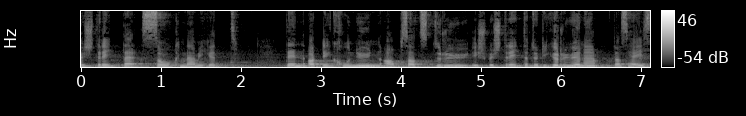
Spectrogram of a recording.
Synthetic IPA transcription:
ɛʃtɾɪt̪ːəsoːknæmɪɡət | d̥ɛnɑɹtɪkʰl̩nyːnɑpsɑt͡sd̥ryːɪʃb̥ɛʃtrɪtːədʊd̥iɡryːənəd̥ɑshɛɪs

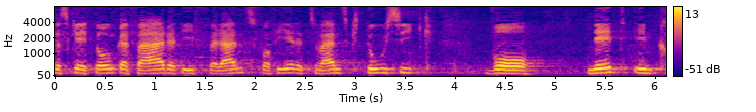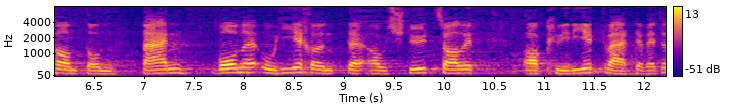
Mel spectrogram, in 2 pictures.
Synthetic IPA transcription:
d̥ɑsɡ̥ɪtʊŋɡɛfæːɾəd̥ifəɾænt͡sfɔfiːəɾət͡sʋænt͡sktuːsiɡ | ʋo | nɪdɪmkʰɑnt̪on | b̥æːɾn | ʋɔnəʔʊɦiəχœntəʔɑwsʃtyːɾt͡sɑːləɾ | ɑkχwiɾiəɾtʋæːɾd̥əʋɛdɑ

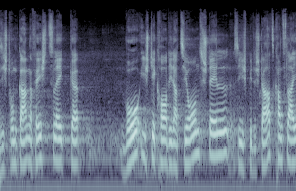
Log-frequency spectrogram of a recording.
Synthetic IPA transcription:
sɪʃd̥ʁʊmkaŋːəfɛʃtt͡slekːə | ʋoːɪʃd̥iəkʰoːʁdinat͡sjoːnsʃtɛlsiʃb̥ɪdəʃtaːt͡skʰant͡slaɪ

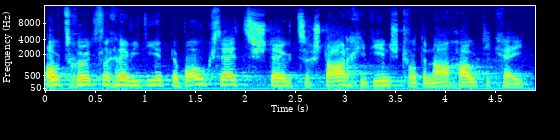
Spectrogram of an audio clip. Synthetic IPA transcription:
ɑwsχørt͡sləχɾɛvidiːtəb̥owksɛt͡sʃtɛltsɪχʃtɑrχidiːnʃtfɔd̥əɾnɑːχhɑltikʰχɛɪt

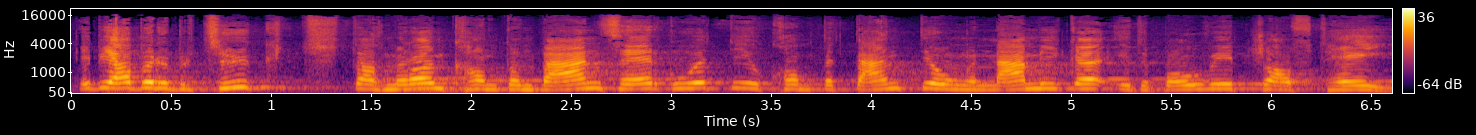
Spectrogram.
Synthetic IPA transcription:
ɪbɪɑbəɾʏbəɾt͡sykt | d̥ɑsməɾoɪmkʰɑnt̪onbæːɾnseːɾɡuətiʊkʰɔmpɛtæntiʊŋəɾnæmiɡəʔɪdəɾbɔwvɪtʃɑfthɛɪj

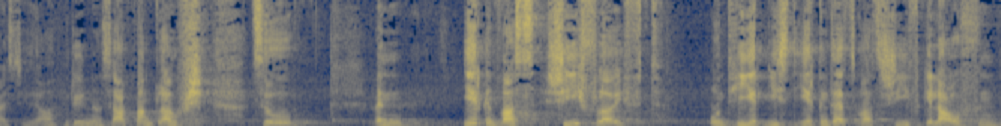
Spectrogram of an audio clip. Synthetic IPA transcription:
aɪsja̰ːɾyːnənzaːk̚tmanɡlaʊbɪçz̥oː | vɛn | ʔɪʁɡən̩tv̥asʃiːflɔʏft | ʔʊndhiːɾʔɪstʔɪɾɡən̩dɛtv̥asʃiːfɡ̥əlaʊfən̩

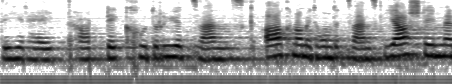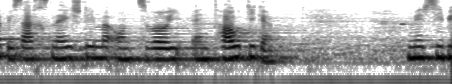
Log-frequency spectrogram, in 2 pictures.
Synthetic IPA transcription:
d̥ɪːɾɦɛɪtɑrtɪkʰχl̩d̪ryːət͡svʋænt͡skʔɑːknɔːmɪt̪hʊnd̪əɾtt͡sʋænt͡skjɑːʃtɪmːəb̥ɪsæχsnɛɪʃtɪmːəʔʊnt̚t͡svœjɛnthɑltiɡə | mɪːɾsib

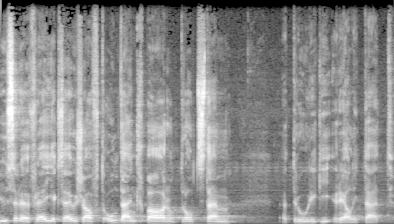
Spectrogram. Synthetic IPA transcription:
ysəɾəfɾɛjəksɛlʃɑftʊnd̪æŋkχb̥ɑːɾʊntːɾɔt͡sd̥ɛm | ə̰t̪ɾuːɾiɡiɾɛɑlitæ̰ːt

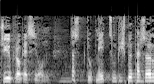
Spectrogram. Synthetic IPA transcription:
tyːprɔɡʁɛsjo̰ːn | d̥ɑstuːtmiːt͡sʊmbiːʃpiːlpʰɛʁsøːnl

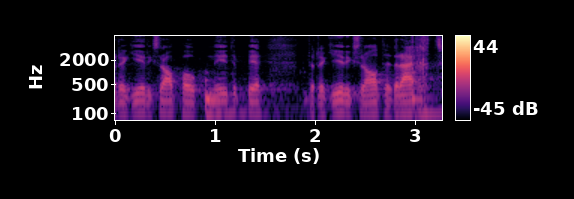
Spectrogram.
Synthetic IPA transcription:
əɾɛɡiːəɾɪksrɑːt̚phoʊp̚tnɪːdəpɪ | d̥ərːɛɡ̥iːəɾɪksrɑːthɛtɾæχt

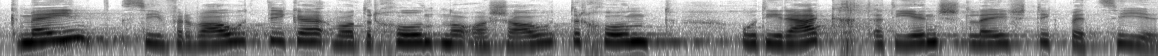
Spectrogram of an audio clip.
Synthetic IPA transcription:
kmɛɪntsifəɾʋɑltɪɡəʋodəɾχʊntnɔʔɑʃɑwtəɾχʊntudiɾækʰχtəd̥iənstlɛɪʃtɪɡ̚b̥ɛt͡siə

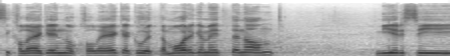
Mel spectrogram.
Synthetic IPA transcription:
sikʰoleːɡɪnənʊkʰɔleːɡəɡuətːəmɔɾɡəmɪt̪ːənɑnd̥ | mɪəɾsi

